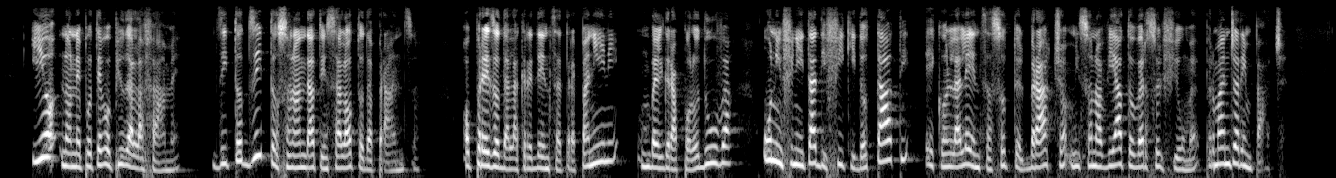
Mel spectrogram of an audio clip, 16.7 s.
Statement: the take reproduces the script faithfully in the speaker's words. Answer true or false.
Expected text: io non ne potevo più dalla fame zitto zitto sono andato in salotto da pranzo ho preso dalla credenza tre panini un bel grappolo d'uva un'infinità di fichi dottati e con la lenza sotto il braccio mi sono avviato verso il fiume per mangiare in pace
true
